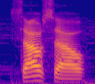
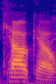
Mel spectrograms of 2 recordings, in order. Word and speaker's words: Cao Cao: A lot of the names they couldn't even pronounce right, with the West voice acting like Cao Cao being pronounced Cao Cao, for example.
